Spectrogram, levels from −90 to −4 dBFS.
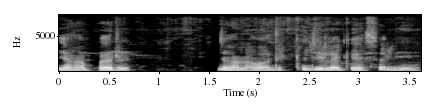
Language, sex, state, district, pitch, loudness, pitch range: Magahi, male, Bihar, Gaya, 145 Hz, -17 LUFS, 140-145 Hz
